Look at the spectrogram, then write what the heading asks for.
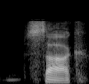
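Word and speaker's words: שק: this is a case where sock sounds like sack or sackcloth so he clothed and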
